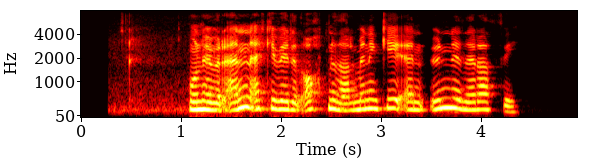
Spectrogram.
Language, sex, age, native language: Icelandic, female, 40-49, Icelandic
